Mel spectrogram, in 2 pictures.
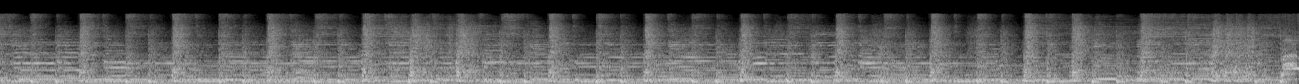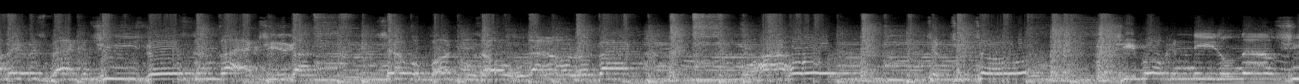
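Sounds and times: drum kit beat: 0.0 - 25.1
bass guitar: 0.0 - 25.9
electric guitars: 0.0 - 25.9.

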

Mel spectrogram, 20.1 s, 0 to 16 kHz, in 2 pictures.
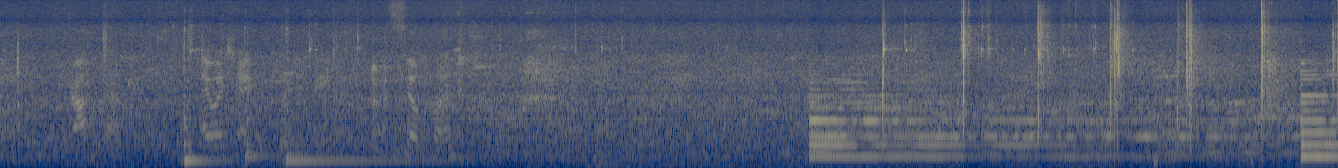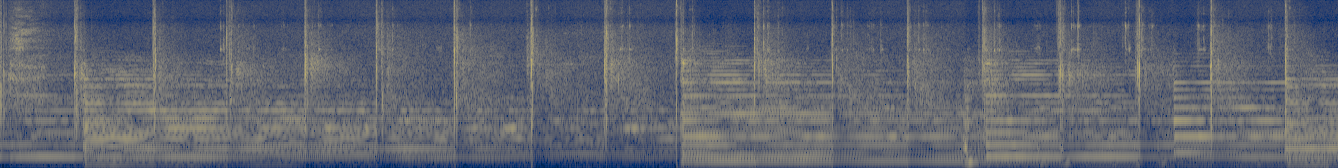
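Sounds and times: congregation chatter: 0.8 - 20.0
sharp ticking: 1.4 - 3.6
low bass line: 1.4 - 3.8
band playing sustained chords: 1.4 - 4.4, 5.8 - 20.0.

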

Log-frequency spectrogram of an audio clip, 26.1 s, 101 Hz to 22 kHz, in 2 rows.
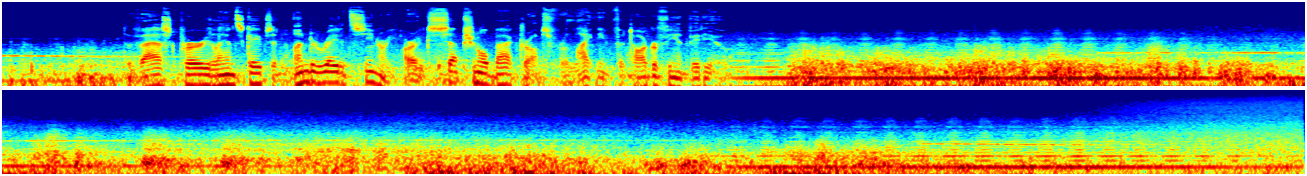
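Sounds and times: low held music tone: 0.0 - 26.0
thunder rumbling: 0.0 - 26.0.

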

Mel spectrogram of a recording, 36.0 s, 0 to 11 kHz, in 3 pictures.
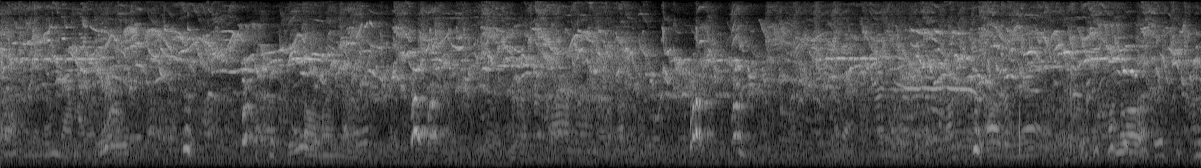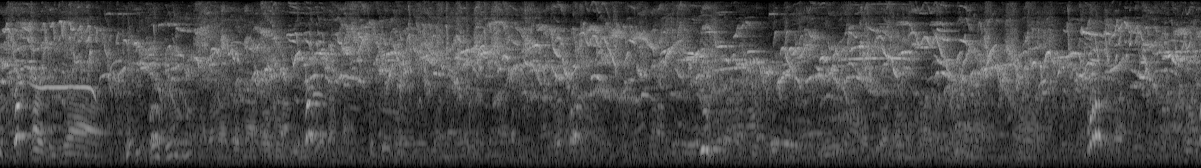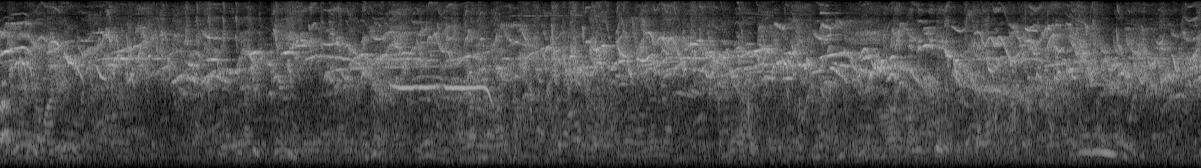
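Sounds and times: songbirds singing chorus: 0.0 - 36.0.

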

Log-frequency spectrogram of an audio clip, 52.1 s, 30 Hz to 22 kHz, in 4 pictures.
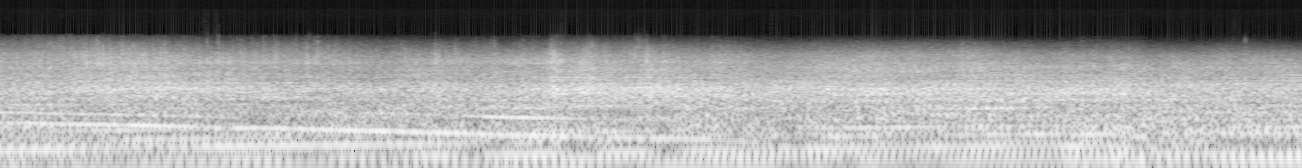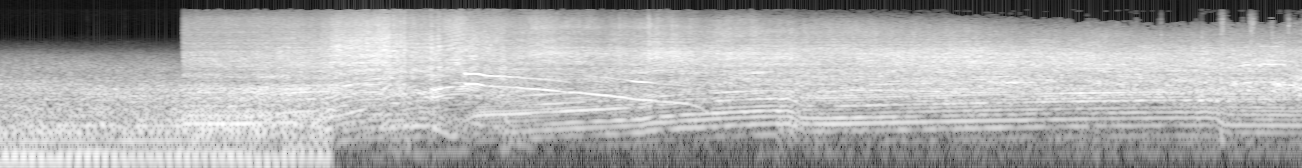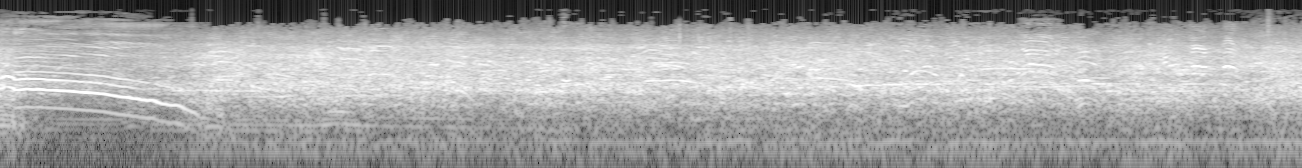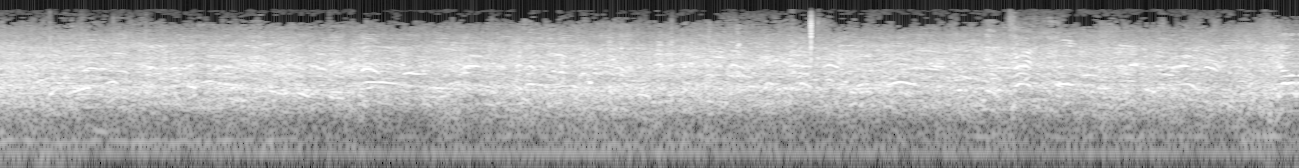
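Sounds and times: car engines revving: 0.0 - 52.0.

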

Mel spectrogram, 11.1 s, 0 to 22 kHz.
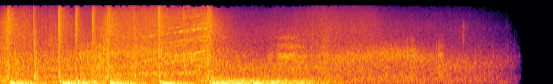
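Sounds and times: rushing wind and surging water: 0.0 - 10.4.

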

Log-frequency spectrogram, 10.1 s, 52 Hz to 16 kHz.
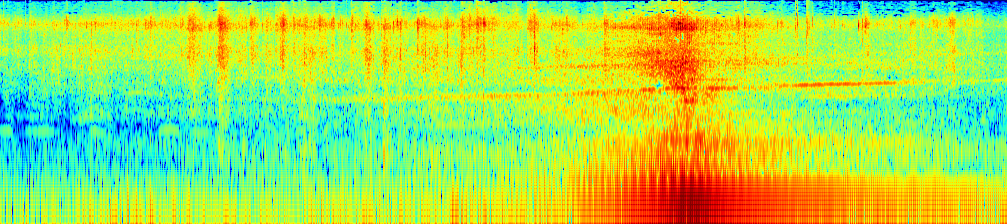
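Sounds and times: motorbike passing by: 0.1 - 10.0.

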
